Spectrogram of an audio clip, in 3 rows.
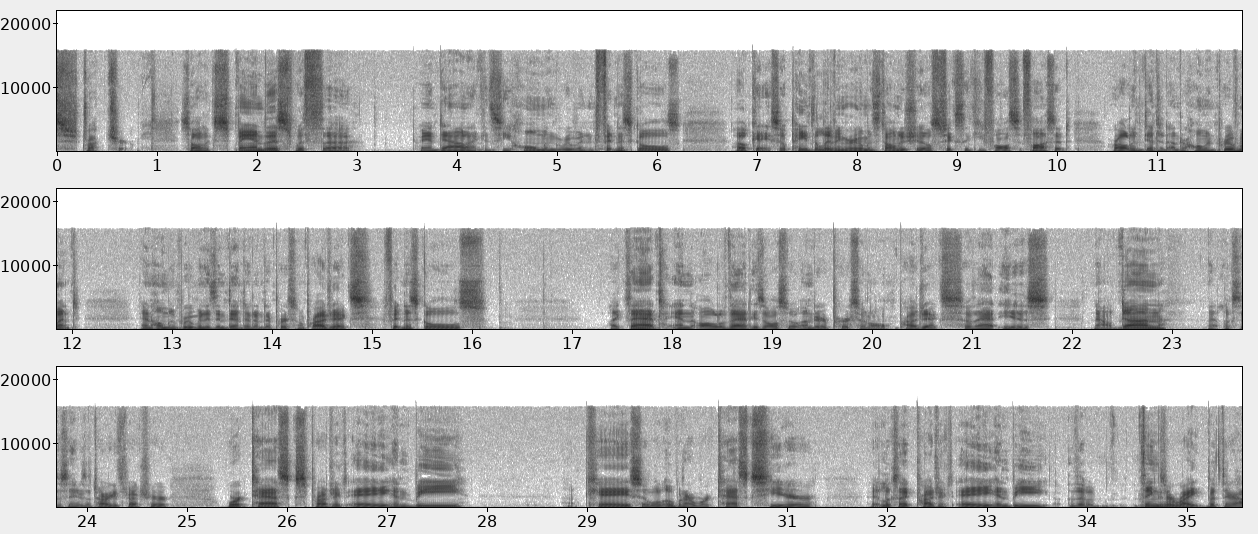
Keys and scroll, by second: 3.2 super+Down, 4.4 super+Page_Down, 4.6 shift+Down, 9.1 shift+Down, 9.4 shift+Down, 15.7 shift+Down, 15.9 shift+Down, 20.1 super+Up, 21.2 super+Up, 21.8 super+Up, 30.4 super+Down, 32.4 shift+Down, 32.6 shift+Down, 34.7 shift+Up.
